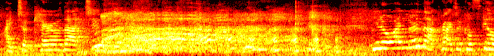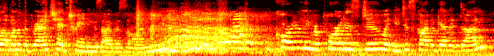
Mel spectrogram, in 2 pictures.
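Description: A woman's voice: high-pitched, animated, a little slow. A woman voicing a supportive, chirpy coworker puppet in an amateur show, playful and exclamatory. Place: puppet stage in an auditorium, recorded from audience. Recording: echoey hall from far off, noisy audience.

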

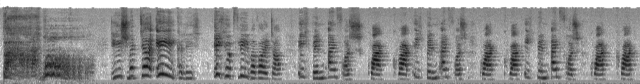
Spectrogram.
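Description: An older woman voicing a curious, excitable little frog in singsong, exclaiming interactive storytelling for children. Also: high voice, slow pace, full character voice. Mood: disgusted. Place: indoors, seated before a painted backdrop. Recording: slightly distant from the mic.

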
